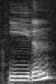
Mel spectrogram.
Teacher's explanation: Eden actually is stressed on the first syllable, so letter E does say E.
